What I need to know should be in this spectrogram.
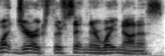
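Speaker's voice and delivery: ordinary talk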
